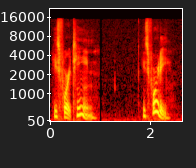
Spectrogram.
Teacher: teen can be thought of as a separate word in terms of intonation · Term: compound intonation of numbers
